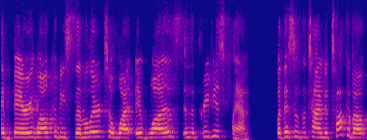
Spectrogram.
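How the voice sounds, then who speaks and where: Loud and high-pitched, a woman speaks over music in the background. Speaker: community planner. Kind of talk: public meeting presentation. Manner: fast.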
